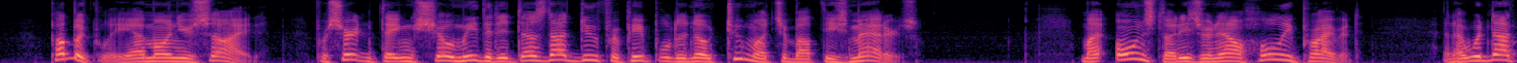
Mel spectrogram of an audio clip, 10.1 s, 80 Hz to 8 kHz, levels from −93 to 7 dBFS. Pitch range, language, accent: 145-205 Hz, English, American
